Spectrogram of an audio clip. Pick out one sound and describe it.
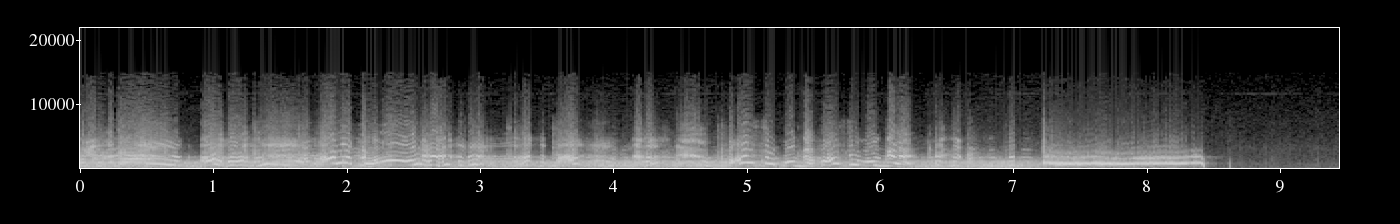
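A young woman shouts loudly.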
